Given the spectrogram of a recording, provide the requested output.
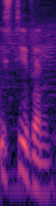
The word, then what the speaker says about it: Stephen: Pronuncia-se Steven. – Stephen? – É, Steven? É, o, o, o, cara que escreveu It, a coisa, por exemplo, é Stephen King.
